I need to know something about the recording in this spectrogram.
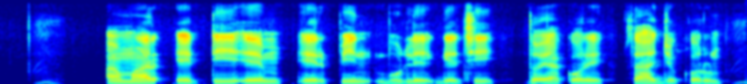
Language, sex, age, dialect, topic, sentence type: Bengali, male, 18-24, Standard Colloquial, banking, statement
